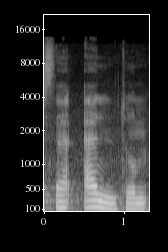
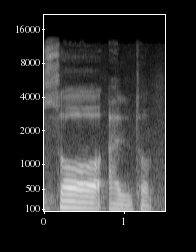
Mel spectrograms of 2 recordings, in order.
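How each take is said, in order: First: The first vowel is short, followed by a glottal stop. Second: The first vowel is drawn out long. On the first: The speaker calls it right. "همزه میچسبه به لام" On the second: The speaker calls it wrong. "اینجا نمیگیم سألتم"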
